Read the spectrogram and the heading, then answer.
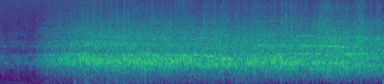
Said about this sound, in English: The students showed they're not letting their tradition go. Then came the applause.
